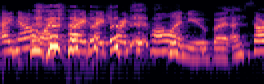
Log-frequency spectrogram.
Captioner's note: laughter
